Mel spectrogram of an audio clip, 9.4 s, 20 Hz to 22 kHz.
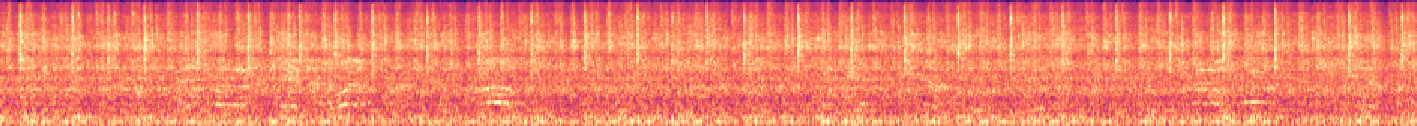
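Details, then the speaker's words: Wrecked Cobra rebuild, first start with Holley display, pressure 55: fires and settles into a steady, even low idle with no knocks, misses or surging; temperatures and fuel pressure read fine; normal idle. "car runs things look good we got temperature we got oil pressure we got oil temperature we got water temperature fuel pressure so motor runs sounds good"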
